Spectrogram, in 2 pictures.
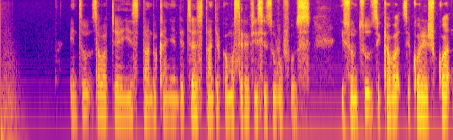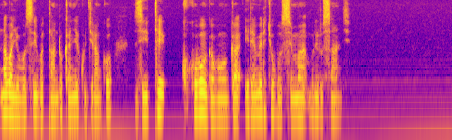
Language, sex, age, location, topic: Kinyarwanda, male, 25-35, Kigali, health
